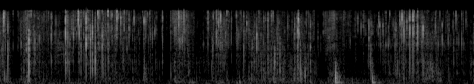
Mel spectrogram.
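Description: A solid handful of clear slime packed with colored beads is pressed and squeezed between the fingertips and thumbs of both hands. The result is a dense run of bright, crisp crunching and crackling pops with almost no low end, each snap dying away instantly.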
